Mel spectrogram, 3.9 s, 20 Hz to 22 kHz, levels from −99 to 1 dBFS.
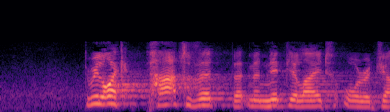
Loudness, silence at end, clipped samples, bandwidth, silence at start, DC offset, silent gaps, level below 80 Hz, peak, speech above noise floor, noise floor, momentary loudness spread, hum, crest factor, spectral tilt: -29 LUFS; 0 s; under 0.1%; 5.8 kHz; 0.85 s; under 0.1%; none; -78 dBFS; -8 dBFS; 33 dB; -62 dBFS; 11 LU; none; 20 dB; -9.5 dB/octave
